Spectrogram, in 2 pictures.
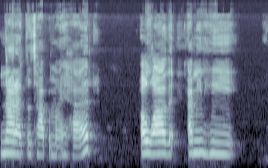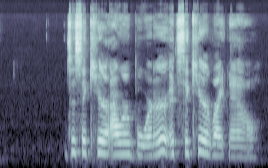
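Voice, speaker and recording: Her voice is very high and steady: she's a caller in her twenties from the United States taking part in a casual debate. At first she halts, but soon she presses her point insistently.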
